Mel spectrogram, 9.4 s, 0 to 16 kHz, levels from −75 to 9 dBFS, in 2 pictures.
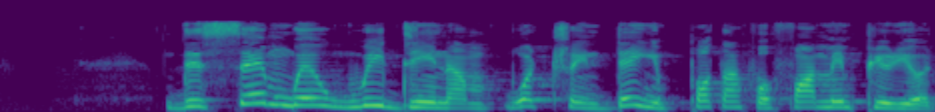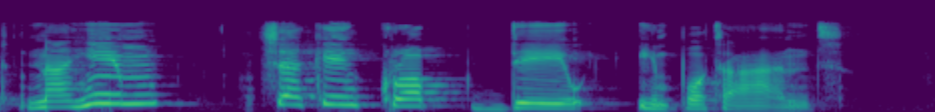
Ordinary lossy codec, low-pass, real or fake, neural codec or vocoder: none; 7.2 kHz; real; none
